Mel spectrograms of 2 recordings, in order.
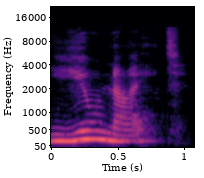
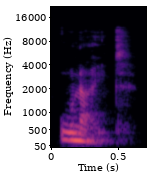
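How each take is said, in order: First: The vowel is long and says its name. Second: The vowel is short and does not say its name. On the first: The speaker calls it right. "and unite" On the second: The speaker calls it wrong. "not unite"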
